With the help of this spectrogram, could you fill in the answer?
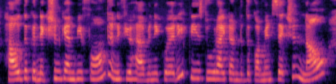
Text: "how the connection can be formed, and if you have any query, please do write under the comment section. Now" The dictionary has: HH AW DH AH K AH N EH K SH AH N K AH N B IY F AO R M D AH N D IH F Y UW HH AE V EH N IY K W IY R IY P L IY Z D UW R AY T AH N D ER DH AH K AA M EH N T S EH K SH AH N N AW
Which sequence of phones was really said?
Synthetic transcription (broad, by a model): HH AW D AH K AH N EH K SH AH N K AH N B IY F AO R M D AH N D IH F Y UW HH AE V EH N IY K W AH R IY P L IY Z D UW R AY T AH N D ER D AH K AA M EH N T S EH K SH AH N N AW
